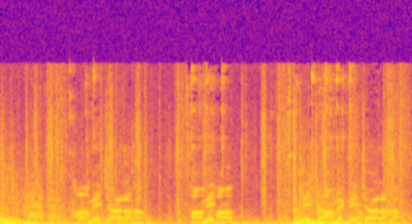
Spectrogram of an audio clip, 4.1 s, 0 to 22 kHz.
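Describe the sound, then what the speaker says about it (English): Bombard cannons firing in a real-time strategy battle in Age of Empires 3, heard as rapid bursts of booming shots mixed with clattering battle noise in several dense waves, with a low voice talking faintly underneath. "Bombard's in action."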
